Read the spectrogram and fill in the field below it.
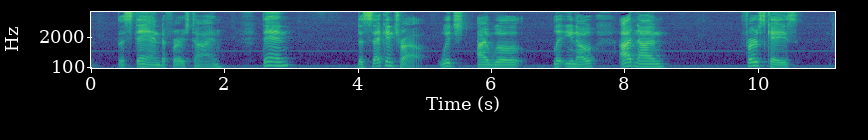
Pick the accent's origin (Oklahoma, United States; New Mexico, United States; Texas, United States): Texas, United States; I'm from Texas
